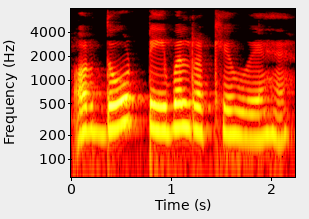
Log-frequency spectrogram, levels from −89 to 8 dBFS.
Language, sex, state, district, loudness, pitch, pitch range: Hindi, female, Bihar, Patna, -14 LUFS, 230 Hz, 205-250 Hz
